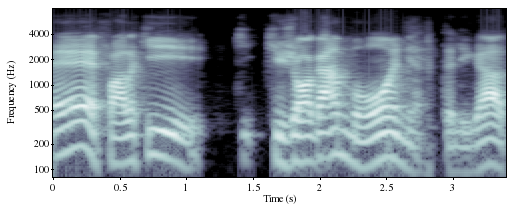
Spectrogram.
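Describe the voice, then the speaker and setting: The man has a normal speaking voice, pitched at a medium level. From Minas Gerais, Brazil. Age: 30s. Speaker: illustrator and graffiti artist. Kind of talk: casual chat.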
